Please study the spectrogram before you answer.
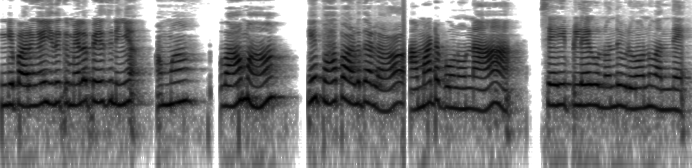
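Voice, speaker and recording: A woman's voice: high voice, flat delivery, fairly bright tone. A woman playing an indignant middle-aged mother who confronts her daughter's in-laws, speaking. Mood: demanding. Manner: confrontational, quick retorts. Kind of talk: family comedy skit.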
